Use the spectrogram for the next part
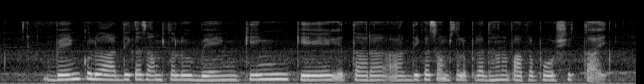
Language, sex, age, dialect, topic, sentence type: Telugu, female, 25-30, Central/Coastal, banking, statement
